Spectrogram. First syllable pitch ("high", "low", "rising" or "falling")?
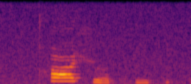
high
